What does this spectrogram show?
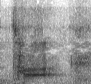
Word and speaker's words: talk: Continuando, mais um verbo que tem o L, mas o L é mudo. Okay? Então, escrita aí, vai nessa escrita. To talk.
